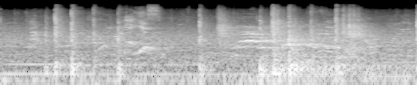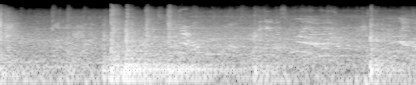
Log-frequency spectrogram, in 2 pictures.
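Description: Young people's voices shouting and calling, with scattered sharp thuds and knocks, the loudest just before the end.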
